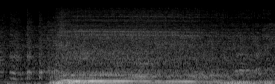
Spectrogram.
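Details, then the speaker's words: BMW 335i N54 with fuse 40 (fuel pump) pulled: engine cranks to relieve fuel pressure before injector replacement; brief low rumble of turning over and catching, fading within about two seconds, fuel-starved. "once the fuse is pulled out we're just going to crank the car to relieve some pressure at the fuel go ahead and crank it"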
